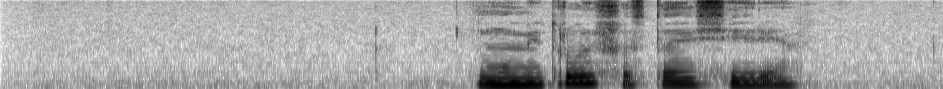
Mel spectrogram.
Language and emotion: Russian, neutral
